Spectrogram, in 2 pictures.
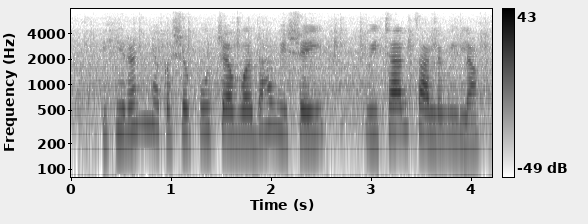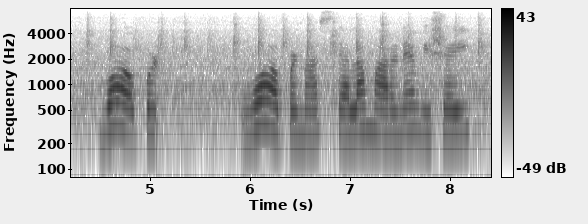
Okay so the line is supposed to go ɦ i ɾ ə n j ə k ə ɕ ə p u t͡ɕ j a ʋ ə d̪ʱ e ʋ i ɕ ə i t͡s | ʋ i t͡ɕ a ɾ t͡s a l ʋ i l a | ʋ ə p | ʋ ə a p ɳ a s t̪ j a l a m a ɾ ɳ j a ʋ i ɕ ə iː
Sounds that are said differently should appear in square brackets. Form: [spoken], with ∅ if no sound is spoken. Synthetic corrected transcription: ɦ i ɾ ə n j ə k ə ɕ ə p u t͡ɕ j a ʋ ə d̪ʱ [a] ʋ i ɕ ə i [∅] | ʋ i t͡ɕ a ɾ t͡s a l ʋ i l a | ʋ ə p | ʋ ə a p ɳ a s t̪ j a l a m a ɾ ɳ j a ʋ i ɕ ə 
